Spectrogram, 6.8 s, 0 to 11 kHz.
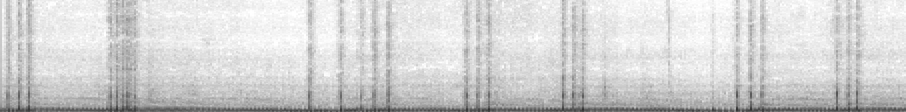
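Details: Restored Yamaha RX 135 two-stroke with its original engine and an RX-Z exhaust fitted: crisp ringing crackle, pitch climbing and dropping cleanly with quick throttle blips; the engine runs healthy and free.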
